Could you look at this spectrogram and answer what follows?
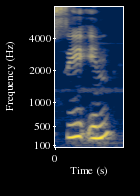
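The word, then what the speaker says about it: cin: यूस the insert operator सी इन is pronounced सी इन इट is used for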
